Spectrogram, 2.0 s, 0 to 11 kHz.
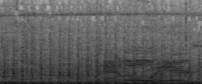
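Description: Syphon Filter weapon sounds play in Left 4 Dead 2: loud, dense rapid gunfire runs nonstop through the whole moment, with a whistling, whining tone sliding over the top partway through.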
